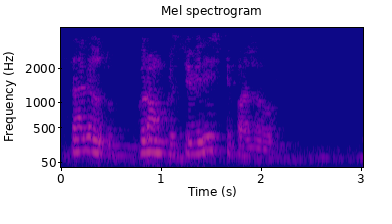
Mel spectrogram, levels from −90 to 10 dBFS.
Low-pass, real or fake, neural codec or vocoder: 3.6 kHz; real; none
